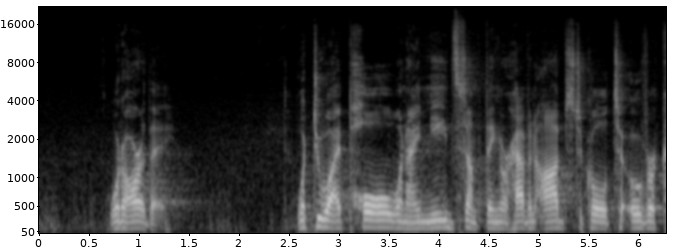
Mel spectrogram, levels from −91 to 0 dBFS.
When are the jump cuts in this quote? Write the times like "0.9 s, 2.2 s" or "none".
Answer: none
